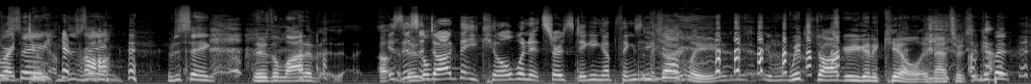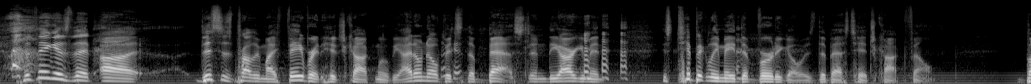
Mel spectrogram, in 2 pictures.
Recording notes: Once again, we were able to record an episode live at Pepito’s Parkway Theatre in Minneapolis.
